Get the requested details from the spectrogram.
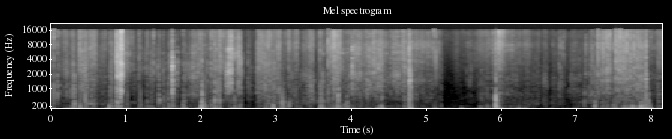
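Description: Fingertips scratch and tap the paper page edges of a thick green hardcover book, then riffle through them. A series of soft, dull taps and short scratchy brushes sounds close up, ending in a longer, low fluttering rustle as the pages are riffled.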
